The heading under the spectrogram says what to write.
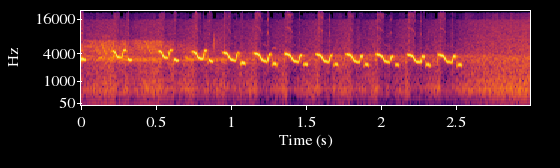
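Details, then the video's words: In Polish pine forest, a woodlark gives a soft, flute-like 'lilila' motif: roughly eleven clear two-part whistled notes repeated rapidly and evenly over two and a half seconds, then silence. "Listen to this fluid forest lullaby that can stop time."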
